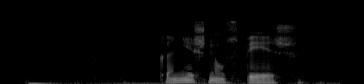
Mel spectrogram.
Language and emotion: Russian, neutral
